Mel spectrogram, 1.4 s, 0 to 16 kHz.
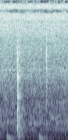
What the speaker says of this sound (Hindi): इसको सिर्फ 1 मिनट के लिए मैं भून लेती हूँ तेल में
